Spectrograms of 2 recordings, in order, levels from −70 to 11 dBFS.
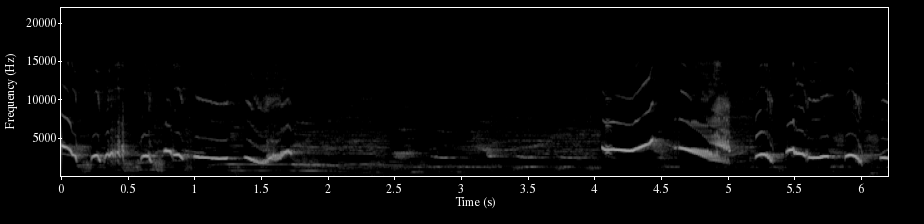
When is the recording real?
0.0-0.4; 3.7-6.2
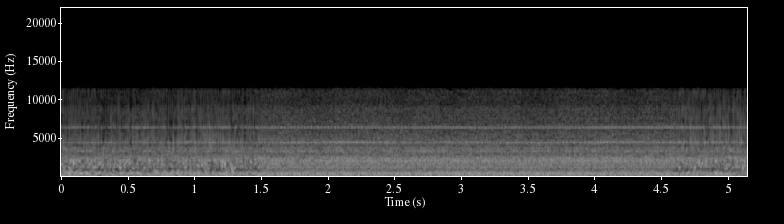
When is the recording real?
1.5-4.6

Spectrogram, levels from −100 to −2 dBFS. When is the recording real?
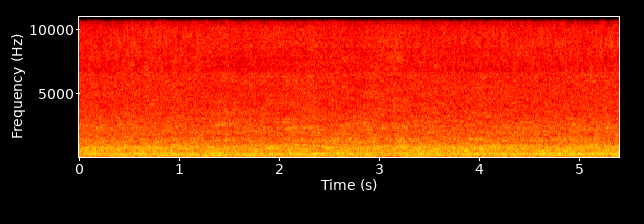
0.0-1.2; 3.3-5.4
